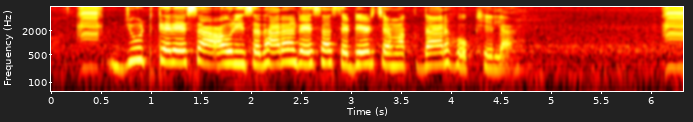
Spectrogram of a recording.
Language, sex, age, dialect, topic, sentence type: Bhojpuri, female, 25-30, Southern / Standard, agriculture, statement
